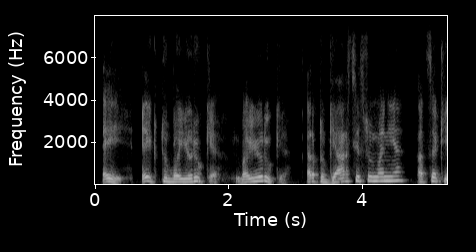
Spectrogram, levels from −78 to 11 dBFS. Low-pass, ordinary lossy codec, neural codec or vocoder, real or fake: 7.2 kHz; Opus, 32 kbps; codec, 16 kHz, 4 kbps, FreqCodec, smaller model; fake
